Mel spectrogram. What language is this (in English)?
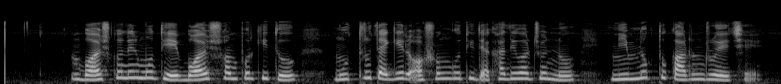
Bangla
